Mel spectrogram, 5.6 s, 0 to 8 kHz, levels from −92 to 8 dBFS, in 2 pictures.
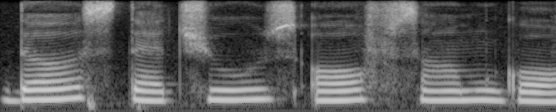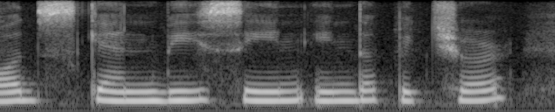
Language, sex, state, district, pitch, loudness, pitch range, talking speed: English, female, Assam, Kamrup Metropolitan, 215 Hz, -15 LUFS, 205-225 Hz, 120 wpm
